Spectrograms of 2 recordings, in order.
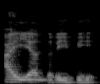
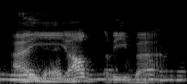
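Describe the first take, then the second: First: The word ends with an i vowel. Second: The word ends with an a vowel. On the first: The speaker calls it wrong. "nggak boleh kasroh" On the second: The speaker calls it right. "harokatnya harus fathah"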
